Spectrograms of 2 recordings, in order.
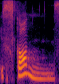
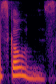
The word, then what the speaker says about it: scone: well uhuh and then we get to scon or do you say scones I say scones it doesn't matter scon or scones you say scon I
